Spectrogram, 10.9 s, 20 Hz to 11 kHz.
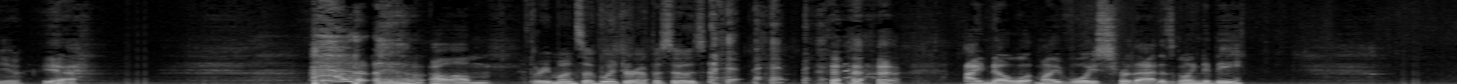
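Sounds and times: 
speech: 0.0 - 0.8, 2.6 - 9.4
faint hiss: 0.0 - 10.9
harsh cough: 2.3 - 3.2, 5.3 - 6.7.

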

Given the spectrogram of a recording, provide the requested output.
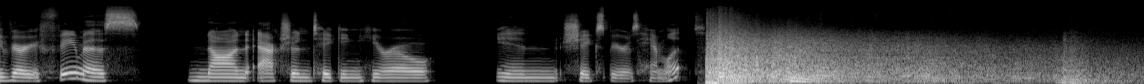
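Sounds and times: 
speech: 0.0 - 4.4, 5.0 - 8.3
thunder rumbling: 7.1 - 11.4.

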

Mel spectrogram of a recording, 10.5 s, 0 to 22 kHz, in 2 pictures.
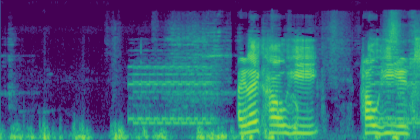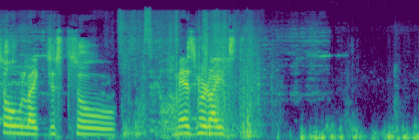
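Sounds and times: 
low rumbling: 0.0 - 5.8, 7.8 - 10.4
telephone ringing with an electronic trill: 1.6 - 2.9, 4.7 - 5.8
speech: 2.5 - 8.4.

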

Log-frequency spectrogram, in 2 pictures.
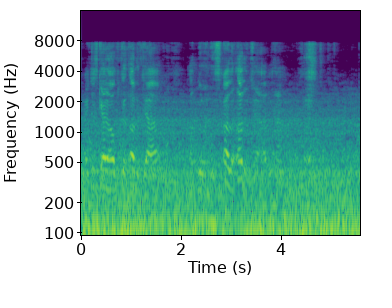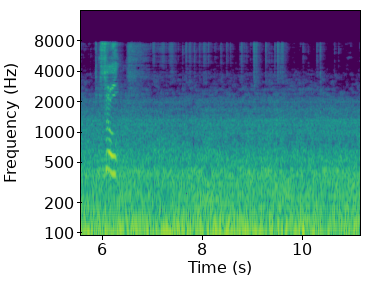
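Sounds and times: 
road noise from inside a car driven down a road at night: 0.0 - 11.1
speech: 0.1 - 5.0, 5.9 - 6.8
faint rattles inside a car: 4.4 - 11.1.

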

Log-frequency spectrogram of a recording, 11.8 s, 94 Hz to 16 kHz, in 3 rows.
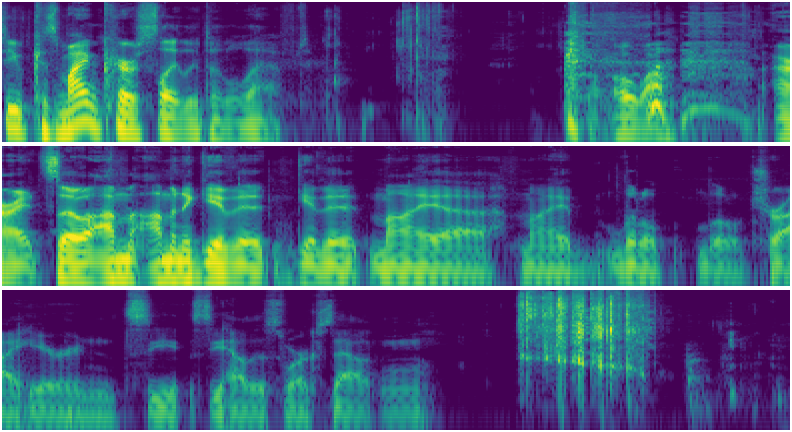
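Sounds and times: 
speech: 0.0 - 1.6, 3.0 - 10.1
softer chewing crunches of pizza crust: 1.6 - 2.6, 10.4 - 11.8
crunchy bite into crisp pizza crust: 10.4 - 11.2.

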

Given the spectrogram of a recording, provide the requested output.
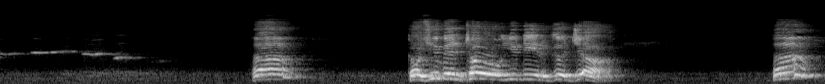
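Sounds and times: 
person whistling a short wavering tune: 0.0 - 1.6
low rumble: 0.0 - 8.2
speech: 4.2 - 6.2.

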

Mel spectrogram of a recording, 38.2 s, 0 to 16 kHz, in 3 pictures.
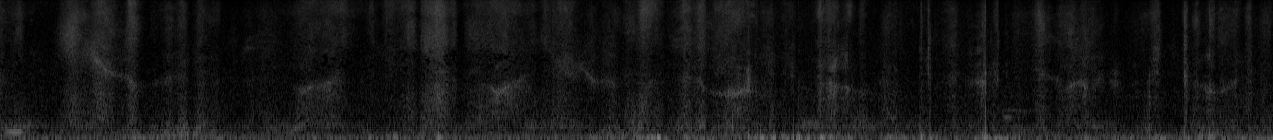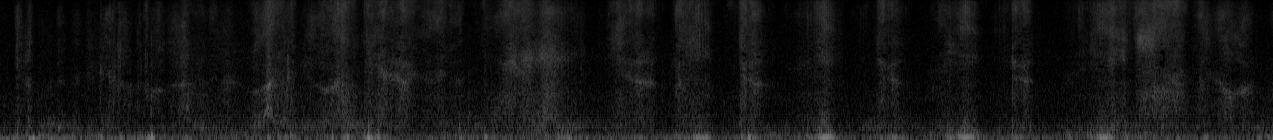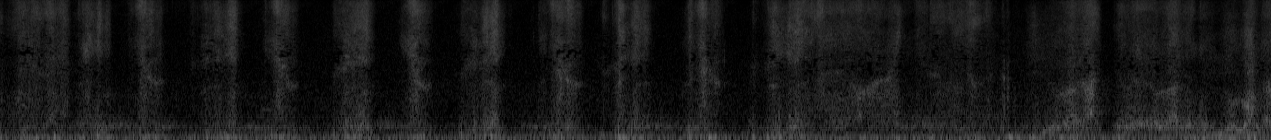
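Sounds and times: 
dense rhythmic hand brushing swishes: 0.0 - 28.5, 29.2 - 38.1
hands rubbing and scratching: 0.0 - 38.1.

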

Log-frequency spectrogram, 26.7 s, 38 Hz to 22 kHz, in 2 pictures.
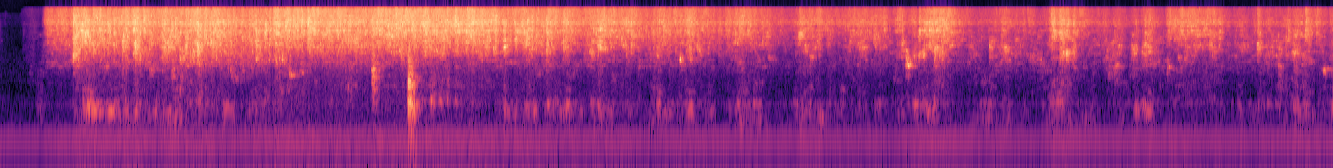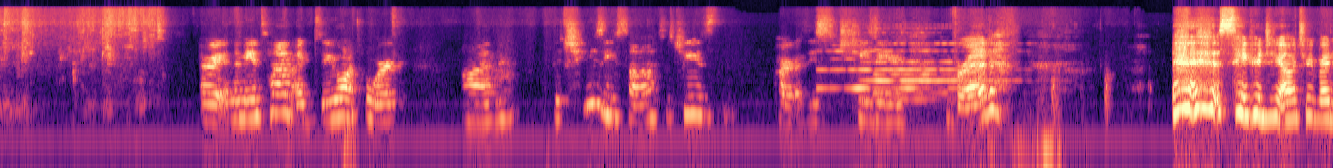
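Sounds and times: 
water running from a sink tap while washing hands: 0.4 - 15.0
speech: 15.7 - 17.4, 18.0 - 23.5, 25.2 - 26.6.

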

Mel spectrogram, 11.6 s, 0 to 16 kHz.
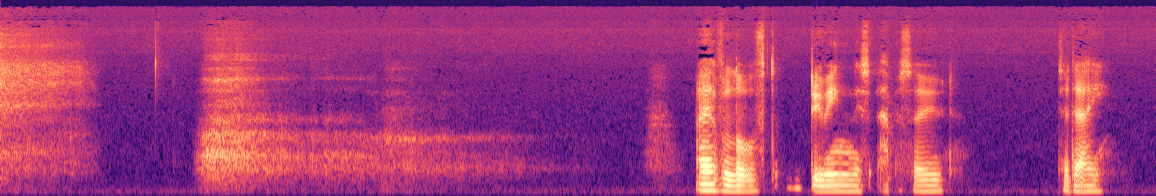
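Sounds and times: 
deep breath: 0.0 - 1.0, 1.9 - 6.9
speech: 7.0 - 9.6, 10.6 - 11.1.

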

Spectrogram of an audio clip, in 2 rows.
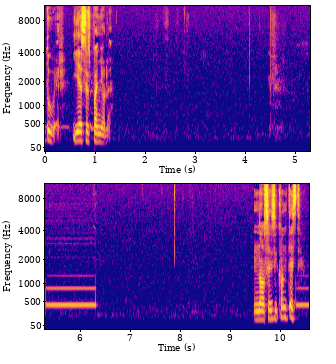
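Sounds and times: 
speech: 0.0 - 1.4, 9.5 - 10.5
telephone busy tone from an unanswered call: 5.3 - 6.4, 10.3 - 10.5.

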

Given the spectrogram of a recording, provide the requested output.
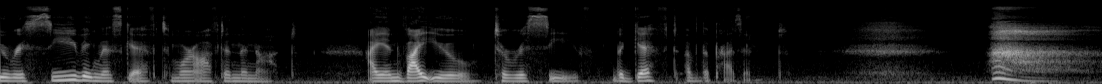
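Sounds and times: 
speech: 0.0 - 2.9, 3.7 - 7.6, 9.9 - 10.7
deep breath released as a voiced sigh at the close of a meditation ceremony: 8.3 - 11.0.

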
